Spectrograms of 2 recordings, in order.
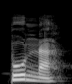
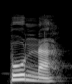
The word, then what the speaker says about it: puna: series videos where we teach you how to pronounce certain words in Quechua so our word of the day for today is pune pune pune in English the Quechua word funa means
